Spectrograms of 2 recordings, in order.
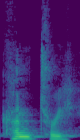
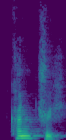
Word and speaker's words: country: When we have TR together usually sounds like CHR. So we don't say country. We say country.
